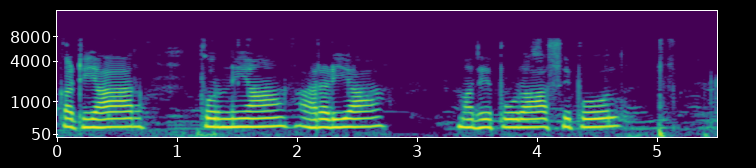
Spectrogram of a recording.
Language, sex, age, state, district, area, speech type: Maithili, female, 60+, Bihar, Araria, rural, spontaneous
